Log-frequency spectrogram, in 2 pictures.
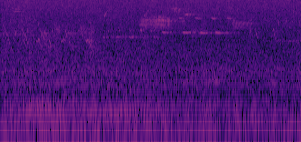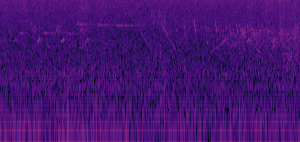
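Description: Outdoor background noise: a steady low rumble with a few faint, thin high chirps and tones above it.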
